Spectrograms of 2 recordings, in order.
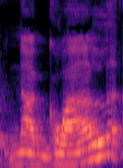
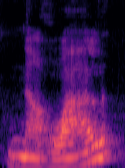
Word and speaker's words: Nawal: Nawal or Nagual, I think the pronunciation is Nawal, is closest to the original Mayan.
